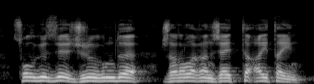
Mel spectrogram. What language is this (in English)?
Kazakh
